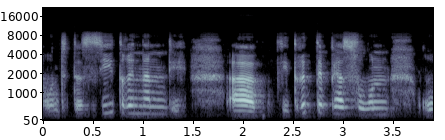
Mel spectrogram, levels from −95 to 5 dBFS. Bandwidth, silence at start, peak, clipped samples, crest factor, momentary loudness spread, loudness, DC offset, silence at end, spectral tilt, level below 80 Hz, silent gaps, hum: 9.2 kHz; 0 s; -8 dBFS; under 0.1%; 20 dB; 15 LU; -26 LUFS; under 0.1%; 0 s; 2 dB/octave; under -90 dBFS; none; none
